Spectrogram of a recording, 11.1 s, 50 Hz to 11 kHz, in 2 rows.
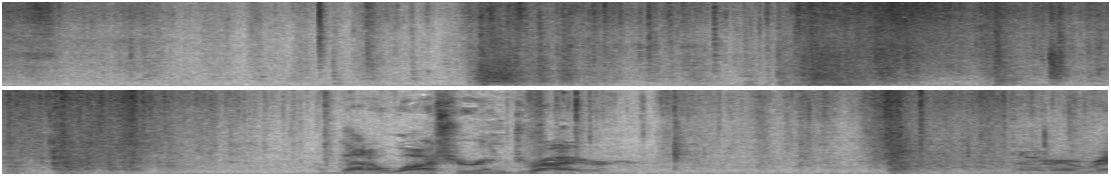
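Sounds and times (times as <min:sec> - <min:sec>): sheet metal rattling and scraping: 0:01.6 - 0:07.3, 0:07.9 - 0:11.0.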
